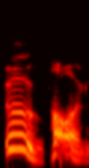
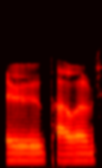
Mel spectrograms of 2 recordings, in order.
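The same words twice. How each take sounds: First: It sounds excited and eager. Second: It sounds dismayed and reluctant. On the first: Poems are something to look forward to. The speaker calls it right. "I'm hoping that by the time we're done with all this training" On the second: Poems are an unwelcome task. The speaker calls it wrong. "when you saw that David was doing poems"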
